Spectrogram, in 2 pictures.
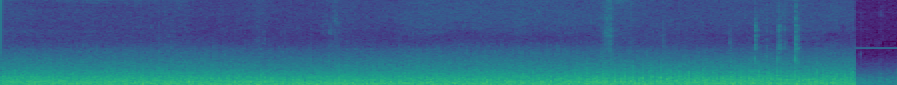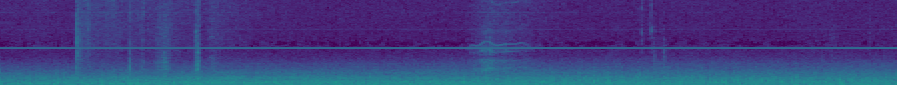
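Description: A jet engine roars steadily close by, then suddenly drops to a quieter, muffled hum.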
